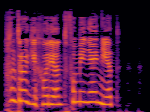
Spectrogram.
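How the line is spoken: Laughing. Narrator (Russian): рассмеялась подруга

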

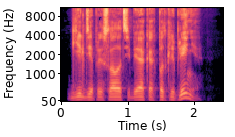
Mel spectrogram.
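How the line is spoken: Plain. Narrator (Russian): спросил Корвин

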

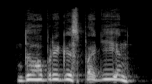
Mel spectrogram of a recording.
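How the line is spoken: Squealed. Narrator (Russian): завизжал он

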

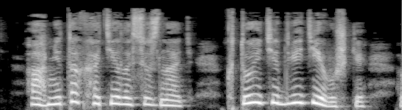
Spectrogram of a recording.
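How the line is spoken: Ardent female exclamation. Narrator (Russian): воскликнула она с жаром

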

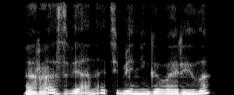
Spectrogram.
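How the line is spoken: Purring. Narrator (Russian): промурлыкал Влад

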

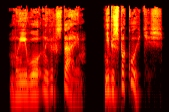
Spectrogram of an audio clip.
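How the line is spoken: Calm reply. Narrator (Russian): спокойно ответил

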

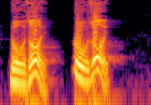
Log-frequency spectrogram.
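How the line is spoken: Exasperated shout. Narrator (Vietnamese): Đậu Tự Lực cuối cùng không chịu đựng nổi nữa, quát lên với mấy tiếng

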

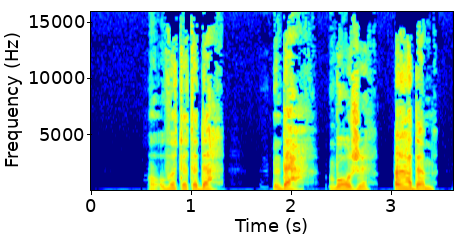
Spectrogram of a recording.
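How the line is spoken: Aroused whimper. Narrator (Russian): Хныкаю, когда он чувственно замедляется и вновь заставляет всколыхнуться утихающие волны возбуждения

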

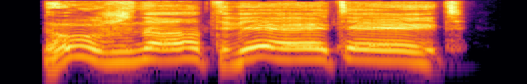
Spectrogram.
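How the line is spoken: General's roar. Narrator (Russian): взревел генерал

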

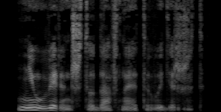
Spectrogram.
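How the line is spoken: Quiet. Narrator (Russian): тихо сказал мужчина

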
